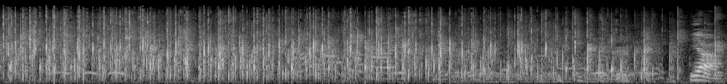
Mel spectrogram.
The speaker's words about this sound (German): Ich kann mich nämlich erinnern, die so viel Herzblut, Nerven, Lebenszeit für unseren gemeinsamen Kampf investiert und dafür nochmal einen ganz großen Applaus.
